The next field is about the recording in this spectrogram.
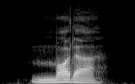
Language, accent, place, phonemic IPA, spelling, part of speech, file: German, Germany, Berlin, /ˈmɔdɐ/, Modder, noun, De-Modder.ogg
- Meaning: mud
